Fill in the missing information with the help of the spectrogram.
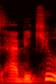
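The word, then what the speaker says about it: Abiquiu: that a BQ Lake I was recently corrected on my pronunciation on this a BQ Lake he's right down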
